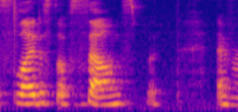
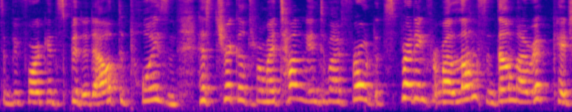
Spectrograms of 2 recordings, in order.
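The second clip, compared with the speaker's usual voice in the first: higher, louder, urgent poetic outpouring; anguished climax; 5 semitones higher, 5 dB louder than usual. Acted. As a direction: let the distress spill out, high and insistent.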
